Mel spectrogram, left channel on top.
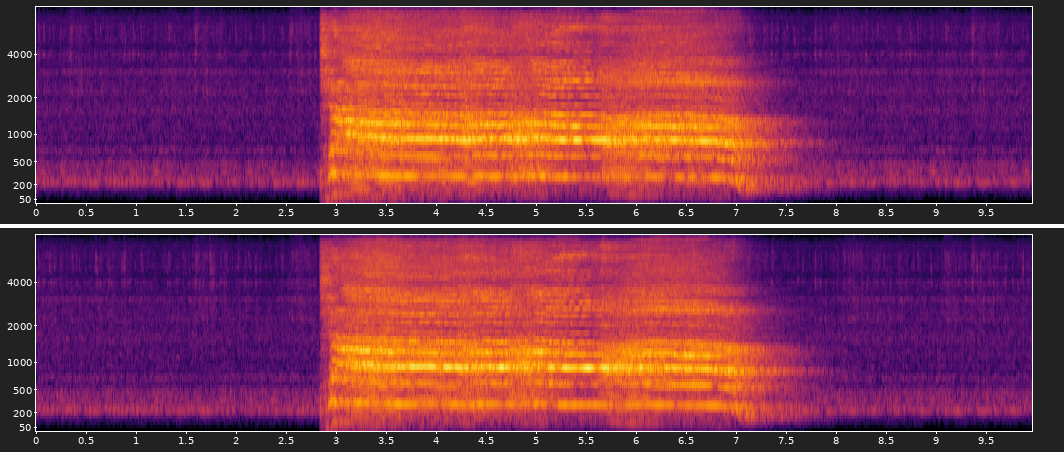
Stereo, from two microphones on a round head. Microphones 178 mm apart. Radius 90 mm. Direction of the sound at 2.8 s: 5° left (ahead or behind).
